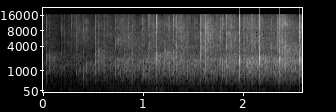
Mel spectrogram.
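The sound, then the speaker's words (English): An audience at an AWS re:Invent conference talk applauds, starting light and swelling into steady, dense clapping with a few sharp, bright claps standing out near the end. “So, by round of applause, good reinvent so far?”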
